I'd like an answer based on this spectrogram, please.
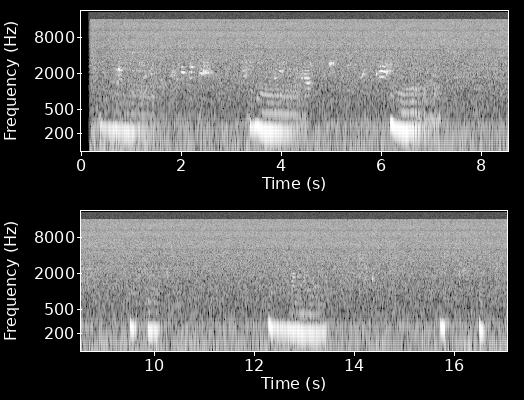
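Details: Maru, a three-year-old male Scottish Fold cat, snoring while asleep: low, drawn-out tonal snores that sag slightly in pitch, recurring roughly every three seconds with quiet pauses between.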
